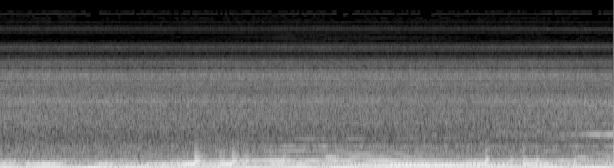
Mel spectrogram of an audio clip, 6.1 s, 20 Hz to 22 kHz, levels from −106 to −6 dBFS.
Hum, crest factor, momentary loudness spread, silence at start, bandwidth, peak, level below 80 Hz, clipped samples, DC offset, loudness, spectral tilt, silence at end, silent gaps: none; 10 dB; 7 LU; 0 s; 4.6 kHz; -6 dBFS; -18 dBFS; under 0.1%; under 0.1%; -23 LUFS; -9 dB/octave; 0 s; none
